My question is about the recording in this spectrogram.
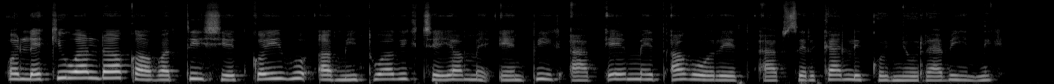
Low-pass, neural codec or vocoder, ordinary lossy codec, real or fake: none; vocoder, 44.1 kHz, 128 mel bands, Pupu-Vocoder; none; fake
